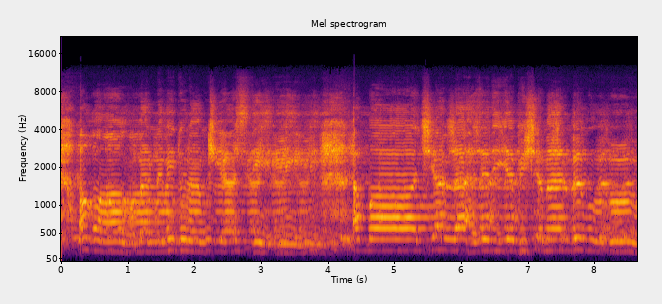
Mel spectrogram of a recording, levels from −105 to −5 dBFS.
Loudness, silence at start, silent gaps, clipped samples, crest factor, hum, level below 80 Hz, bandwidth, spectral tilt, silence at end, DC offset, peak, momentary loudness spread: -23 LUFS; 0 s; none; under 0.1%; 18 dB; none; under -90 dBFS; 12 kHz; 0 dB/octave; 0 s; under 0.1%; -6 dBFS; 6 LU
